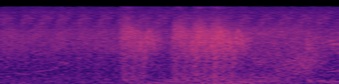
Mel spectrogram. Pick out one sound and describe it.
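An energy ball bursts with a loud roar.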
